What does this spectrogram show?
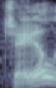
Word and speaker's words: gaol: in admit the admiration gaol is pronounced jail it's the original spelling huh instead i find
